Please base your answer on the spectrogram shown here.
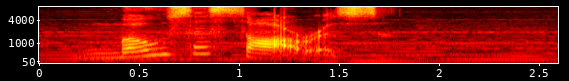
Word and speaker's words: mosasaurus: you know the name it's mosasaurus mosa soros mosasaurus next dinosaur is very popular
